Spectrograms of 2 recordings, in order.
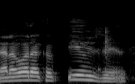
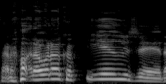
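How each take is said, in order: First: Said in the usual way. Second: Laughing. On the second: Real, not acted. Joking aside about husband.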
